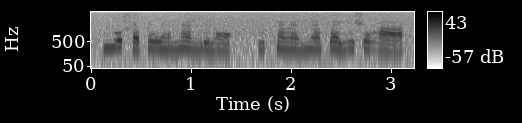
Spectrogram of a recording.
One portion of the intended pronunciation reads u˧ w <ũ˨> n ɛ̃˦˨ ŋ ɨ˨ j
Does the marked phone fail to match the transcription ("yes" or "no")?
no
